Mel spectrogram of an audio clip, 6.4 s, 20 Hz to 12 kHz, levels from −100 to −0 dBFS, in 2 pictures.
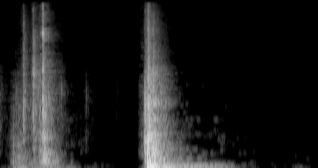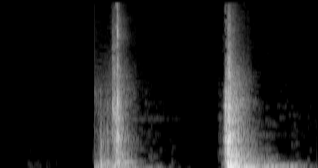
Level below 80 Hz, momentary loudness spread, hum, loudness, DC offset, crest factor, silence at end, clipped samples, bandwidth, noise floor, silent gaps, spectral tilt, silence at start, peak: -30 dBFS; 25 LU; none; -22 LUFS; under 0.1%; 24 dB; 0.25 s; under 0.1%; 11.5 kHz; -63 dBFS; 1.23-1.38 s, 2.58-2.69 s, 2.78-2.90 s, 3.09-3.45 s, 3.59-4.10 s, 4.99-5.03 s, 5.10-5.35 s; -6 dB/octave; 0.2 s; -2 dBFS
